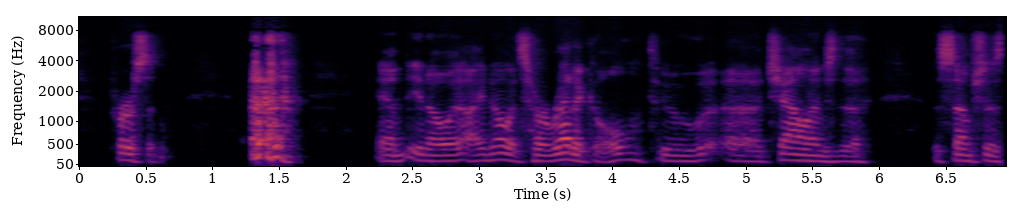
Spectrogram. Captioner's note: cough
